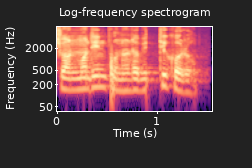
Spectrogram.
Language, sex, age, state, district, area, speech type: Bengali, male, 30-45, West Bengal, Purulia, urban, read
